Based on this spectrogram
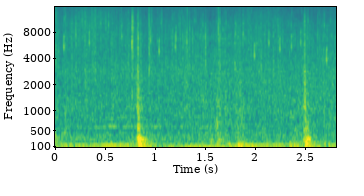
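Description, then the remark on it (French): Sudden steady rain hisses continuously at night as a car drives through a forest at 30 km/h with its windshield wipers running, alongside a low, droning rumble, with a couple of soft thuds breaking through about every second and a half. No one speaks. “Soudain, il se mit à pleuvoir.”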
